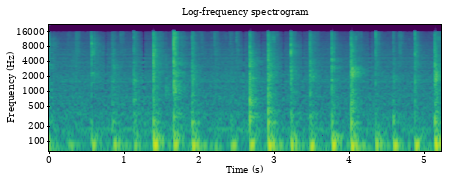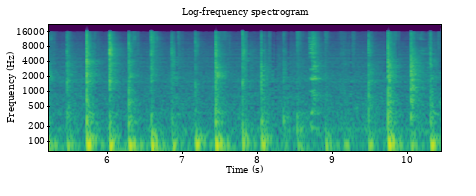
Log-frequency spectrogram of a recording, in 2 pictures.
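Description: A rapid, steady run of hand slaps on a rubber gym floor, several a second. A person in push-up position alternately lifts each hand across to touch the other and slaps it back down, as in the timed Davies closed kinetic chain shoulder stability test.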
